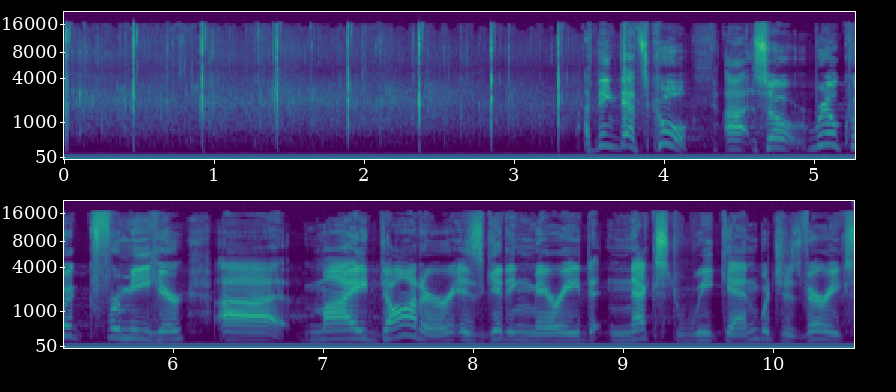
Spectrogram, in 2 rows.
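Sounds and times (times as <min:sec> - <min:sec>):
audience clapping: 0:00.0 - 0:04.0
speech: 0:03.5 - 0:10.5.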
